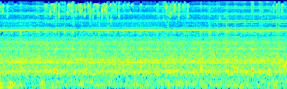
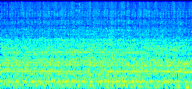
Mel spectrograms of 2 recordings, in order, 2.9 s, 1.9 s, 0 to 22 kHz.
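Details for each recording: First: 1996 Jaguar XJ6 just after an oil change (about 8 quarts): at startup a fast, uneven ratcheting tick of about four a second that sounds bearing-like; cause unknown. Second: 1996 Jaguar XJ6 after oil change, about eight quarts, good oil pressure: even steady idle with no skipping or stumbling, previously skipping; valve cover gasket leaking slightly, normal idle.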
